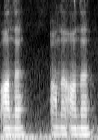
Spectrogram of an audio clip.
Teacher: function words said quickly flat lower in pitch and volume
